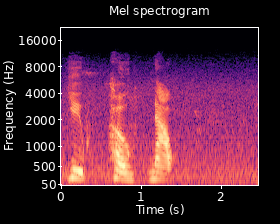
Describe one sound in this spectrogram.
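A woman speaks with emotion close by.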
